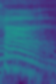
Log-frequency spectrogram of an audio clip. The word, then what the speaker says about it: Tynes: Tynes. Tynes.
